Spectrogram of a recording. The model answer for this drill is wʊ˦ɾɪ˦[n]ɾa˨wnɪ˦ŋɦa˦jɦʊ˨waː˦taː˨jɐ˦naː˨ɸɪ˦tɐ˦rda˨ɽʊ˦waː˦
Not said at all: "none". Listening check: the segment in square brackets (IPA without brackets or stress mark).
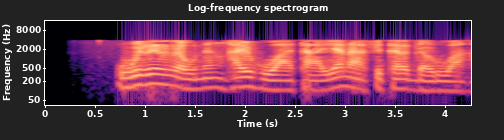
n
